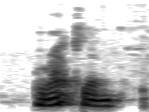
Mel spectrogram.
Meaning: The rope or similar material used to make cross-ropes on a ship
- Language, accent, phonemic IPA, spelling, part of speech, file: English, Southern England, /ˈɹætlɪn/, ratline, noun, LL-Q1860 (eng)-ratline.wav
